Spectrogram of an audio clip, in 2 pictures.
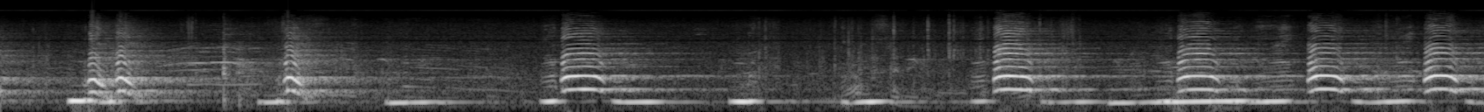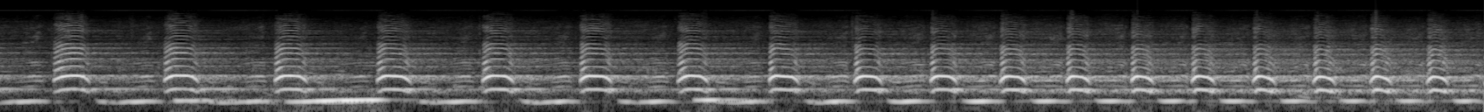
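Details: Breeding pair of siamang gibbons at Taronga Western Plains Zoo in Dubbo, Australia, living on two islands and singing to claim territory as a bonding ritual; deep booming notes alternate with loud rising whoops that speed into a fast, regular series of barks.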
